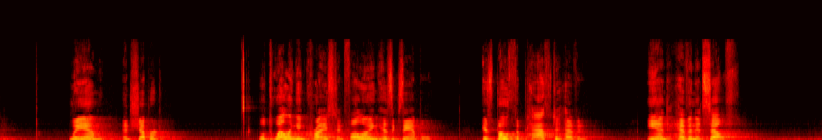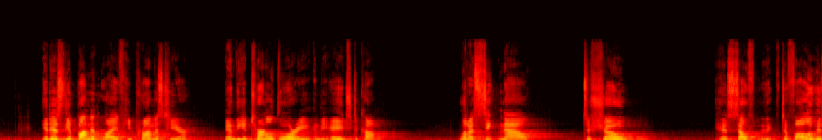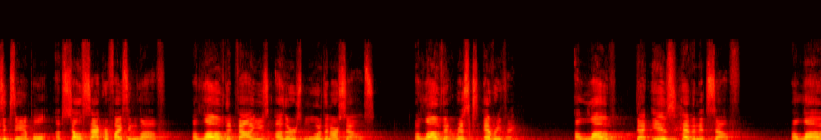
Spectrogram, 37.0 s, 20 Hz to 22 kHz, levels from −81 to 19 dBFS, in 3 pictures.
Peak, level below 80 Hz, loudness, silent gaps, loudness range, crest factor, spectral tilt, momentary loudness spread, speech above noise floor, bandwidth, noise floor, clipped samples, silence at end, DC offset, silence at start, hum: 0 dBFS; -62 dBFS; -23 LUFS; none; 5 LU; 24 dB; -4.5 dB/octave; 15 LU; 40 dB; 16 kHz; -62 dBFS; under 0.1%; 0 s; under 0.1%; 0.05 s; none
